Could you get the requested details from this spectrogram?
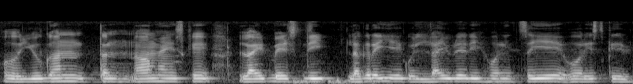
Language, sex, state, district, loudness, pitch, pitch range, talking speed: Hindi, male, Rajasthan, Bikaner, -15 LUFS, 135 Hz, 130-140 Hz, 135 wpm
